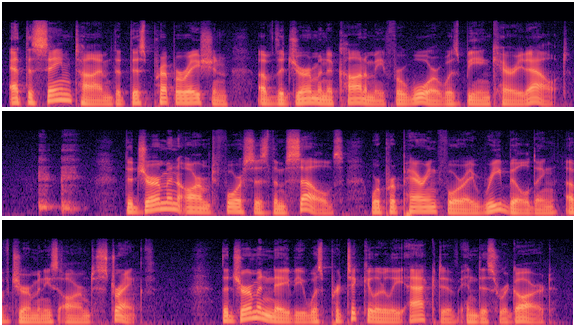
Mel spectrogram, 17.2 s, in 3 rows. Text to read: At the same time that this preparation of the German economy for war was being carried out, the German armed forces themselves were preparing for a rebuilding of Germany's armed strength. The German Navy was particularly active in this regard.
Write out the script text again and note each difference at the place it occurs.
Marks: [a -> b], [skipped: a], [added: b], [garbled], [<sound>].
At the same time that this preparation of the German economy for war was being carried out, [throat clearing] the German armed forces themselves were preparing for a rebuilding of Germany's armed strength. The German Navy was particularly active in this regard.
